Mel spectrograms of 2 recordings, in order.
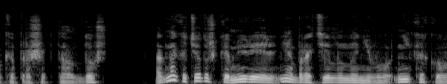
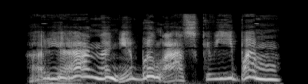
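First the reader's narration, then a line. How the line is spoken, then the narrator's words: Hoarse rasp. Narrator (Russian): прохрипел Дош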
